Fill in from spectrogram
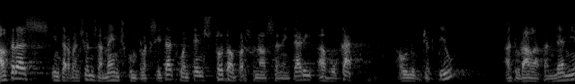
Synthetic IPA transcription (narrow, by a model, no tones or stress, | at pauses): alˠt̪ɾəzint̪əɾβənsionzəmɛɲskumpləksit̪at̪̚kwant̪enst̪ot̪əlˠpəɾsunalˠsənit̪aɾiʔəβukat̪ | əunub̚d͡ʒək̚t̪iw | ət̪uɾaləpənd̪ɛmi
